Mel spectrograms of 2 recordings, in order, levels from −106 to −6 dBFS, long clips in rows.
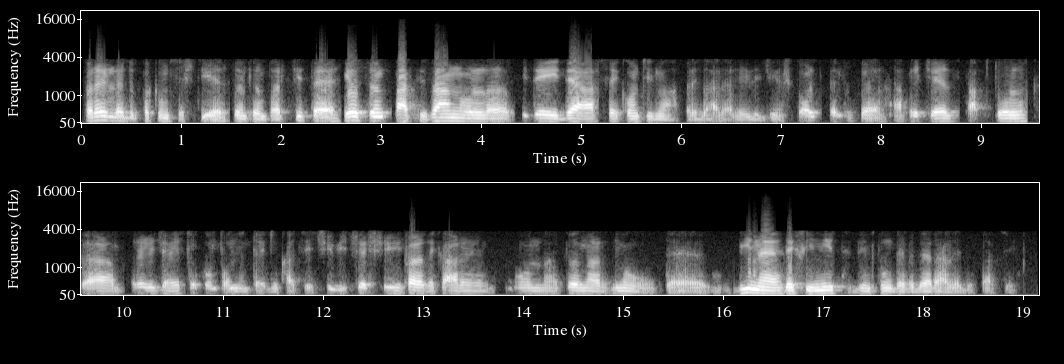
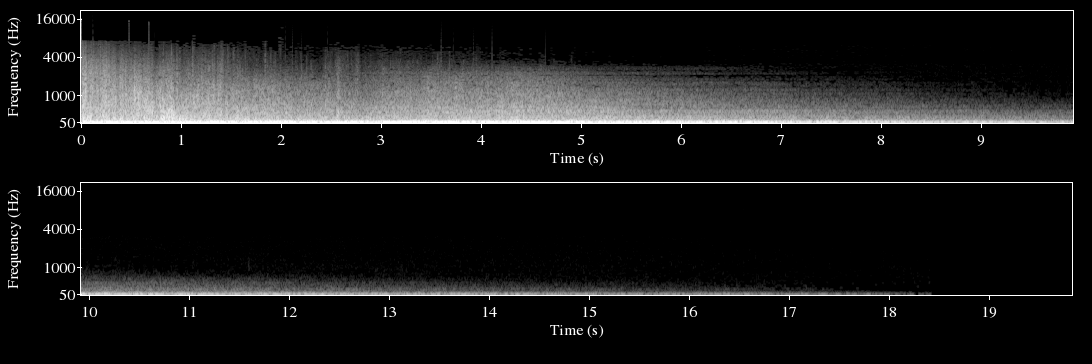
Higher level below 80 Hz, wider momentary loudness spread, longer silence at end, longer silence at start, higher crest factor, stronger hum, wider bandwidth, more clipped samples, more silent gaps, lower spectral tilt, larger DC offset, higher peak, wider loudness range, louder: second, -54 dBFS vs -12 dBFS; second, 16 LU vs 21 LU; second, 0.25 s vs 7.45 s; about the same, 0.05 s vs 0 s; about the same, 16 dB vs 12 dB; neither; first, 4 kHz vs 2.6 kHz; neither; neither; about the same, -11.5 dB/octave vs -10.5 dB/octave; neither; about the same, 0 dBFS vs 0 dBFS; second, 8 LU vs 22 LU; about the same, -15 LUFS vs -13 LUFS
